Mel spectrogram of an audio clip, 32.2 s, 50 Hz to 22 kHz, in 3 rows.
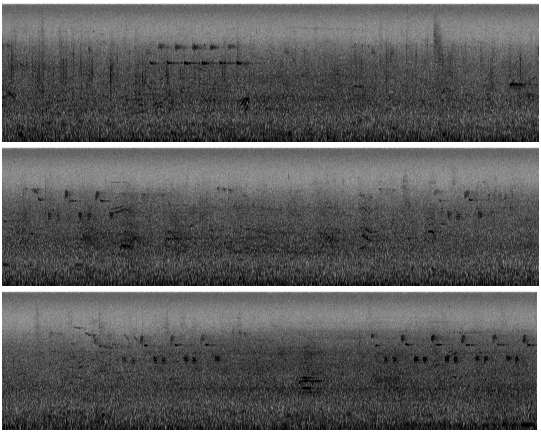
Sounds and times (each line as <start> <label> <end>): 0.0 Lot of people out in the parc 32.1
10.8 Street traffic 32.1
